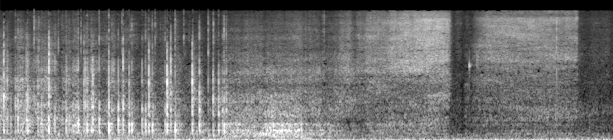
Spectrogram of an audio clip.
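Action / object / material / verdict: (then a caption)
tap / corrugated cardboard box / cardboard / none. Long painted nails tap quickly on the top of a plain brown, medium-size, closed and hollow corrugated cardboard box, making dull, papery clicks. The tapping then gives way to a steady, hissy scratching over the surface for the rest of the clip, briefly dipping before it continues.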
